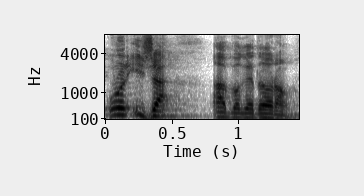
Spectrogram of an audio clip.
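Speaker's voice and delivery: normal talking voice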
